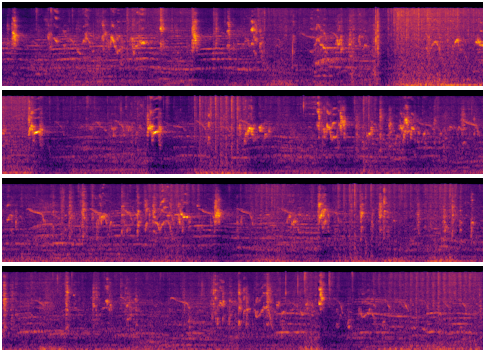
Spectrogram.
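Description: Budgerigars chatter in a steady stream of warbled, squeaky notes, with bursts of fluttering wings.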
